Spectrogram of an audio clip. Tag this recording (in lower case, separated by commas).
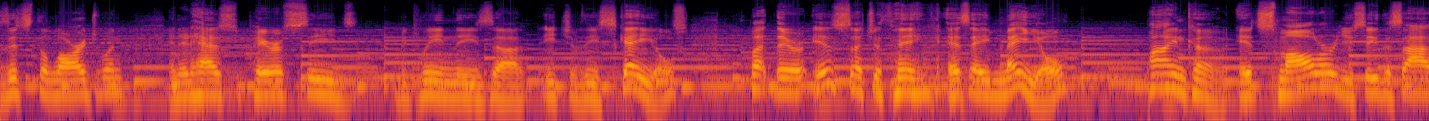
music, man speaking, speech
